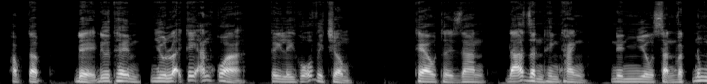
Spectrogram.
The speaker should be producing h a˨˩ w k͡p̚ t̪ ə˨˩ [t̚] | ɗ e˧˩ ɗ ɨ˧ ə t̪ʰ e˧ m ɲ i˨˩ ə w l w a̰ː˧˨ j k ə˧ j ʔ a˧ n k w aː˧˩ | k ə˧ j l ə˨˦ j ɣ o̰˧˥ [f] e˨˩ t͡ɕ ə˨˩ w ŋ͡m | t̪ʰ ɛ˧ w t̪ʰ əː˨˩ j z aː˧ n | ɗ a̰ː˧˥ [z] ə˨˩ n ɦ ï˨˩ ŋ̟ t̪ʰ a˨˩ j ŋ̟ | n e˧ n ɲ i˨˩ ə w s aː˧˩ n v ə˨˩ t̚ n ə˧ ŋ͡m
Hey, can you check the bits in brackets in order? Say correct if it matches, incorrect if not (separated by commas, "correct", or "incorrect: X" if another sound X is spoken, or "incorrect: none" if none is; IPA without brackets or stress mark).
incorrect: p̚, incorrect: v, correct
